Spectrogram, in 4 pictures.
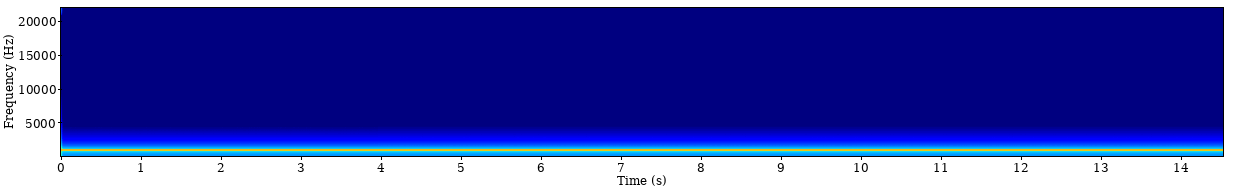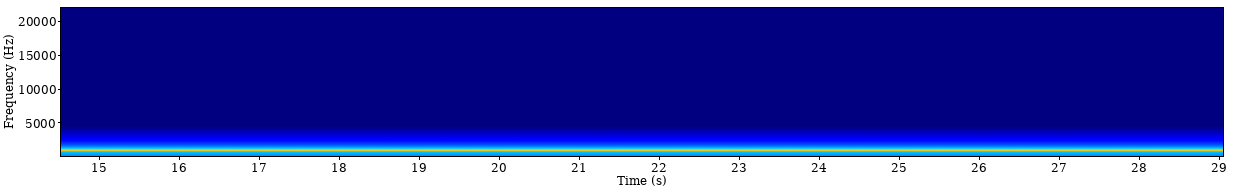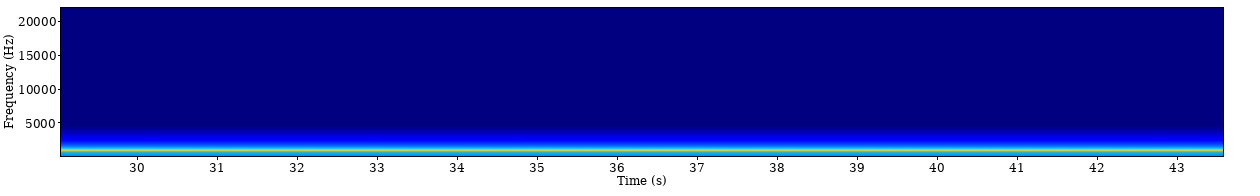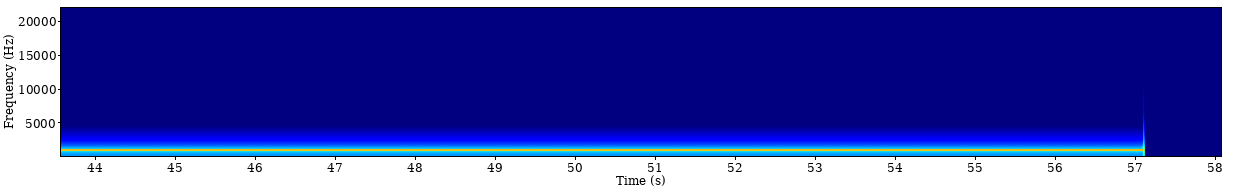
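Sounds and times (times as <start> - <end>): steady test tone beep: 0.0 - 57.2.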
